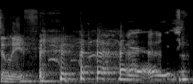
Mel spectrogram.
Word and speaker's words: Elif: eye out on um elif if that's if i'm pronouncing her name right yeah that's pretty good it's a leaf e-l-i-f it's funny because she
